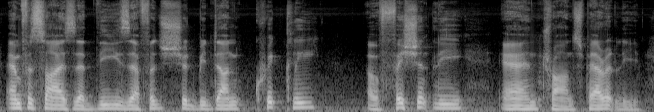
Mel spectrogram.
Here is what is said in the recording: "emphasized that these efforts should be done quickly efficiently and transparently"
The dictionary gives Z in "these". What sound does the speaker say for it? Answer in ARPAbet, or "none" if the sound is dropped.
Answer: Z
